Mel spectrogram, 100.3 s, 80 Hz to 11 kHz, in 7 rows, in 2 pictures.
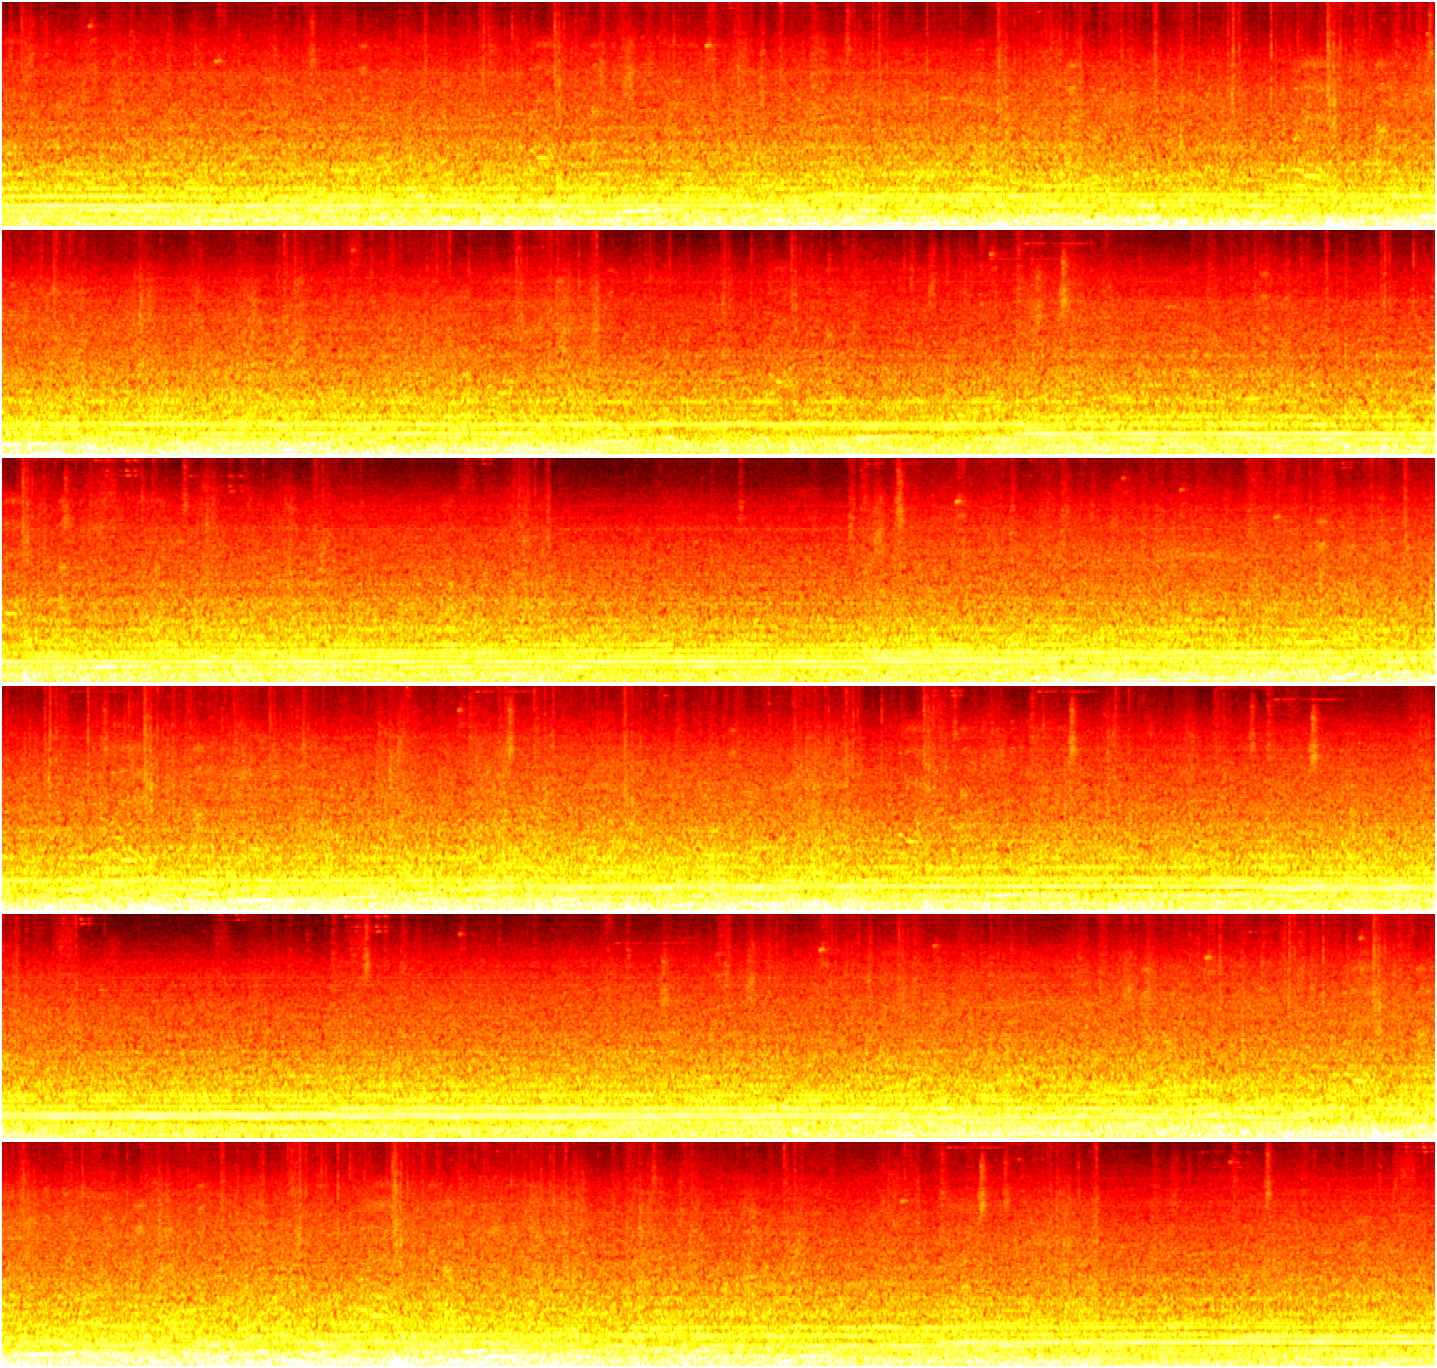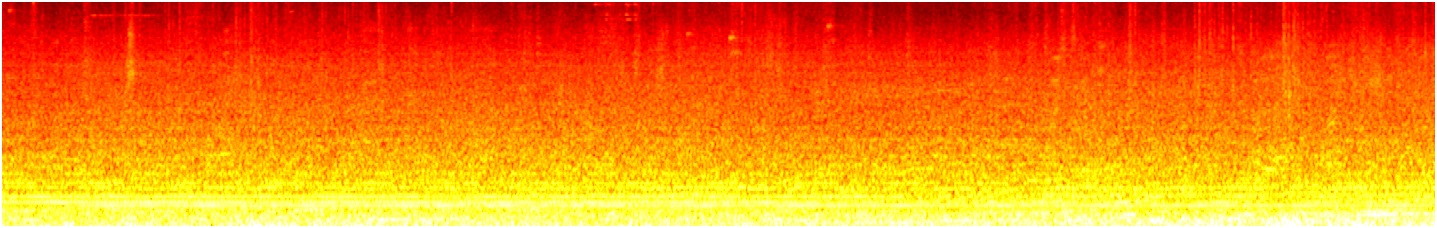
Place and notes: {"title": "Wearmouth Bridge, Sunderland, UK - Bus journey into Sunderland City Centre", "date": "2016-08-15 13:00:00", "description": "Travelling on a the Number 4 Bus into Sunderland City Centre. Leaving from the Northside of the Rive Wear ending up in John Street, Sunderland.\nThe original source recording has been processed, looped, layered and manipulated to show a more exciting, alternative way of experiencing the normal mundane way of travel, while still keeping the integrity and authenticity of the first captured recording.", "latitude": "54.91", "longitude": "-1.38", "altitude": "13", "timezone": "Europe/London"}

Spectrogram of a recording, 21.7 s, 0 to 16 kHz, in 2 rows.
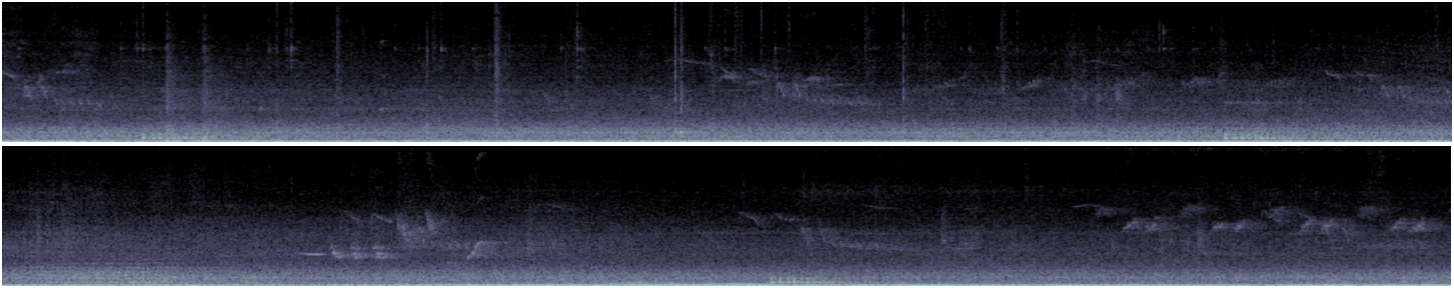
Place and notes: {"title": "all the mornings of the ... - apr 18 2013 tru", "date": "2013-04-18 07:53:00", "latitude": "46.56", "longitude": "15.65", "altitude": "285", "timezone": "Europe/Ljubljana"}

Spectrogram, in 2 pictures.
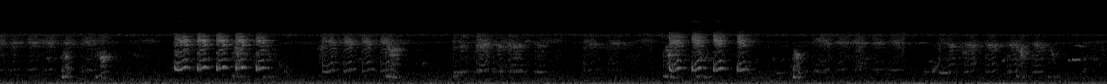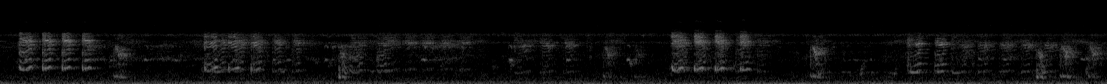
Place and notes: {"title": "樹蛙亭, 埔里鎮桃米里 - Frogs chirping", "date": "2015-06-09 22:21:00", "description": "Frogs sound\nBinaural recordings\nSony PCM D100+ Soundman OKM II", "latitude": "23.94", "longitude": "120.93", "altitude": "459", "timezone": "Asia/Taipei"}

